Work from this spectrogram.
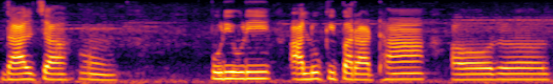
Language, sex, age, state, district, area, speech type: Hindi, female, 45-60, Uttar Pradesh, Mirzapur, rural, spontaneous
